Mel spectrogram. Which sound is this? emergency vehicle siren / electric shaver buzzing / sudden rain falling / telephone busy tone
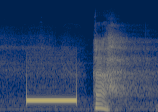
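telephone busy tone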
